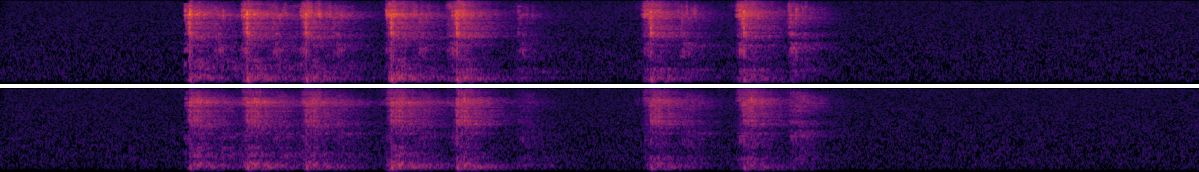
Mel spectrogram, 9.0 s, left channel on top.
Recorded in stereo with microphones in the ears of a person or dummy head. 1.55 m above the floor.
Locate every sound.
1.4 s scissors: 70° left (ahead or behind), 4.5 m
